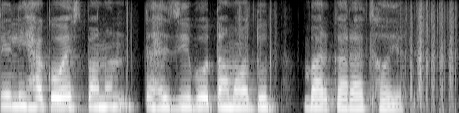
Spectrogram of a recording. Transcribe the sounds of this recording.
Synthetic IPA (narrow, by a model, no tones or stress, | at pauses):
t̪eliɦakoespanunt̪ɐɦzibot̪amɔd̪ud̪̚ | baɾkaɾat͡sʰʌjet̪ʰ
